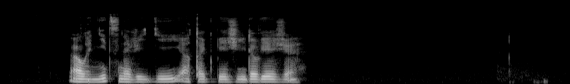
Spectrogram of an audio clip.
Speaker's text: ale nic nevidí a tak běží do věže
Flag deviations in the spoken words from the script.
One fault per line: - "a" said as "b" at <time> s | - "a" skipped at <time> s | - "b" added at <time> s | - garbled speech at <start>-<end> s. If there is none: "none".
none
